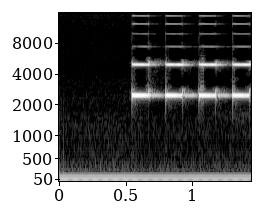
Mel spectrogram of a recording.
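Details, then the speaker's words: Uni-Byte 6-digit clock/timer kit on Atmel microcontroller, alarm set for 1:40; sharp high beeps about four a second repeating without pause over quiet hum, alarm sounding at its set time; no quick way to stop it. "so now when it gets to 140 we should hear that beeper going off"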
